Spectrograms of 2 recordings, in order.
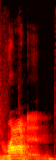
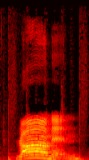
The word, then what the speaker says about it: ramen: you should be saying ramen do you understand the difference between ramen and ramen the extended a is the correct way to pronounce ramen this is the Japanese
